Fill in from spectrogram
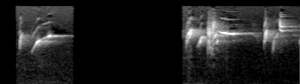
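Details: Balkan goldfinch song phrase set as a competition standard for training birds: a short liquid twitter, a pause, then a bright burst with a drawn-out whistled note and quick tinkling ends, nothing else audible.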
